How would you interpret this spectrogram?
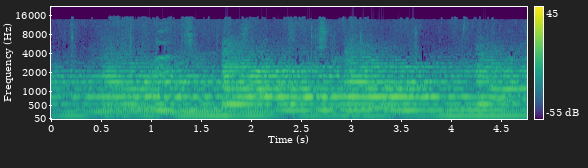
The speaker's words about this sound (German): Die Glocken der Abtei läuten zu einer Vigil, einer religiösen Nachtwache mit liturgischen Texten, Gebeten und viel Gesang. Es ist keine klassische Messe und ein Zugeständnis an die Gäste der Dormitio-Abtei.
